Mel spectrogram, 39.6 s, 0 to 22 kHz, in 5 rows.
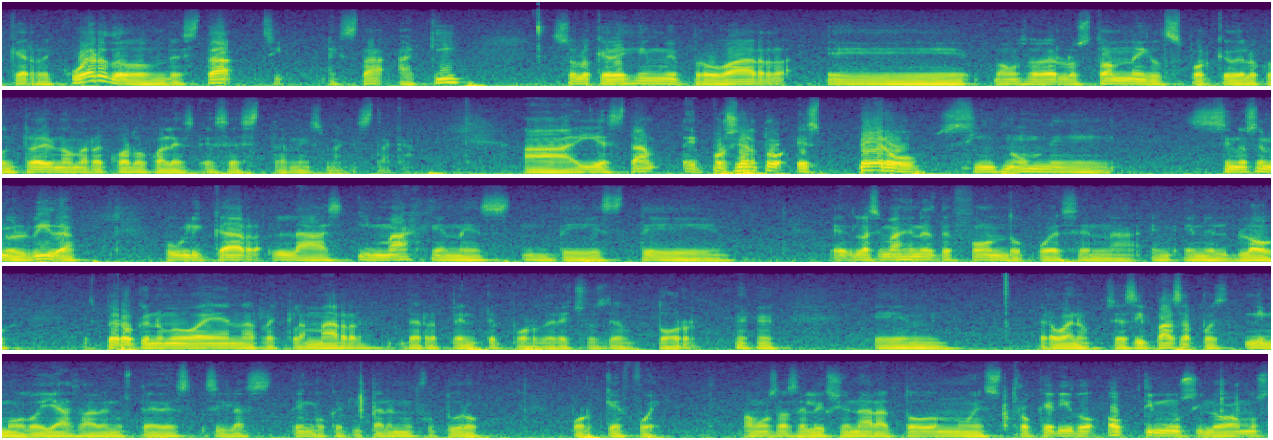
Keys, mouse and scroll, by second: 1.7 click, 6.1 click, 6.7 click, 9.3 click, 34.0 b, 34.6-36.1 drag, 39.4 r.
